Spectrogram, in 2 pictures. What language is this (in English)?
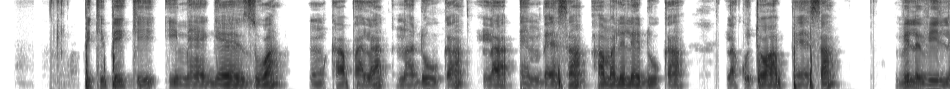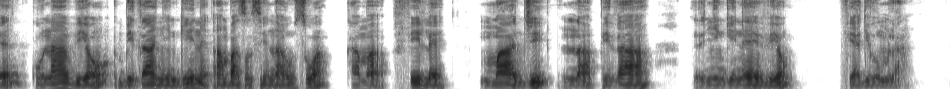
Swahili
